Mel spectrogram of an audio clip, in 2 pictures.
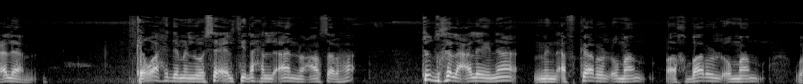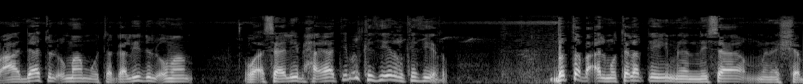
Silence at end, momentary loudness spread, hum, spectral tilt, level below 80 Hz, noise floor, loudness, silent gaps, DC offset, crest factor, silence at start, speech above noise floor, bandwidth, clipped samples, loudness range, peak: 0 s; 8 LU; none; -6.5 dB/octave; -54 dBFS; -53 dBFS; -20 LUFS; none; under 0.1%; 18 dB; 0 s; 35 dB; 11 kHz; under 0.1%; 2 LU; -2 dBFS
